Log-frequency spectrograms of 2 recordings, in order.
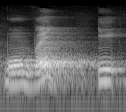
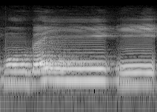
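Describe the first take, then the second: First: The doubled y sound is pressed and cut off. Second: The doubled y sound is pressed but keeps sounding. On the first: The speaker calls it wrong. "memutus bunyi ya-nya ini tidak seharusnya" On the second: The speaker calls it right. "bunyi ya-nya tetap ada"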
